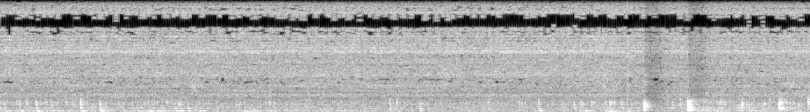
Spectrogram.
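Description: Kitchen sink faucet running, its stream splashing onto wet hair and into the sink with a steady hiss. A few short, sharp sounds come near the end.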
